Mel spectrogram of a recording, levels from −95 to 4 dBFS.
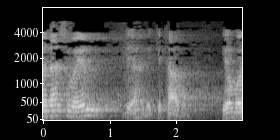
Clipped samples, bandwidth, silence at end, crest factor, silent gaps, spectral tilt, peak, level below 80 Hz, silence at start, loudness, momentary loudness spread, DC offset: under 0.1%; 5.8 kHz; 0 s; 18 dB; none; -10 dB/octave; -2 dBFS; -54 dBFS; 0 s; -20 LUFS; 16 LU; under 0.1%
